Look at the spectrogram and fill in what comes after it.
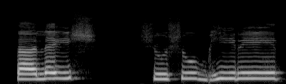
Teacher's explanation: It is talaish because there is a visarga here.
